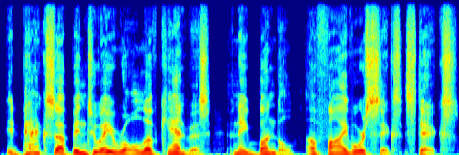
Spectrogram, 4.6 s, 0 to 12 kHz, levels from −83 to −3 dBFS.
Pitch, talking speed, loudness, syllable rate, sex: 125 Hz, 210 wpm, -18 LUFS, 4.5 syllables/s, male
